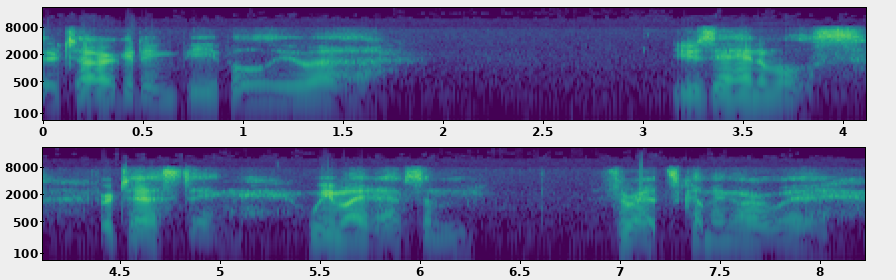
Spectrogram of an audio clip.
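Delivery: hushed-tone aside, spoken quietly. Speaking in character to another character in a game: hushed tone. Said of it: "just kinda in a hushed tone say".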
